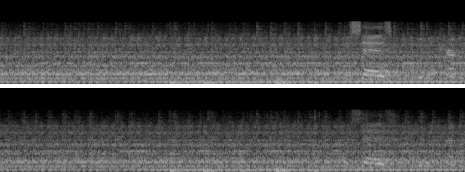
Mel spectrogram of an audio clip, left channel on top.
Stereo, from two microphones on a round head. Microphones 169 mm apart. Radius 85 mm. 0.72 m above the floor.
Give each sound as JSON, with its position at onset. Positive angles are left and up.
{"t": 1.7, "sound": "running footsteps", "side_deg": -10, "distance_m": 2.0}
{"t": 3.4, "sound": "a man speaking", "side_deg": 50, "distance_m": 1.7}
